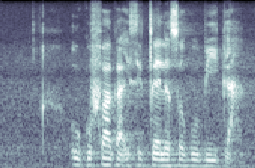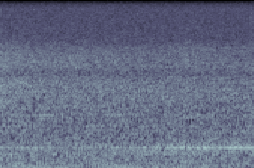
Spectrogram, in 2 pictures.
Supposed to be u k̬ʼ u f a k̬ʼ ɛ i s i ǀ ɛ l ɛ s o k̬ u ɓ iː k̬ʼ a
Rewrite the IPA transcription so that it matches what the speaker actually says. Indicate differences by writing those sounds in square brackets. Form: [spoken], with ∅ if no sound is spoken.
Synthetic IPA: u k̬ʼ u f a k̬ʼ [a] i s i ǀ ɛ l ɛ s o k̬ u ɓ iː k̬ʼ a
